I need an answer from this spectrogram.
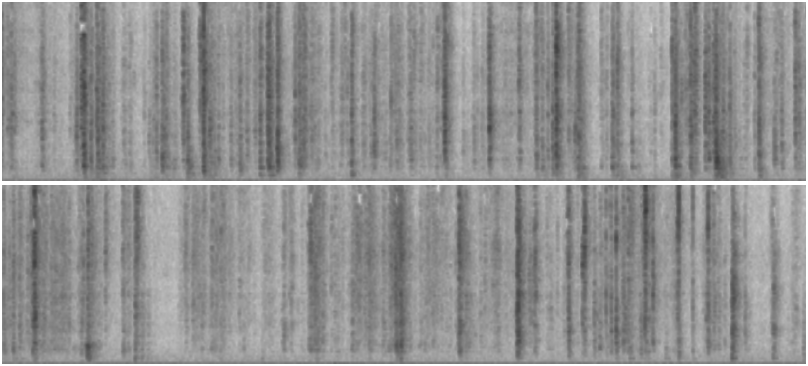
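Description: Rain hitting a window, heard as irregular sharp taps several times a second over a steady low hum.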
